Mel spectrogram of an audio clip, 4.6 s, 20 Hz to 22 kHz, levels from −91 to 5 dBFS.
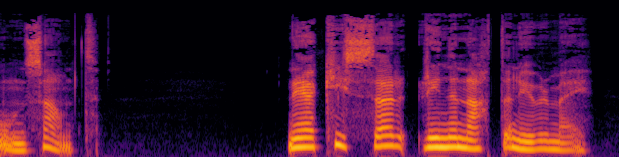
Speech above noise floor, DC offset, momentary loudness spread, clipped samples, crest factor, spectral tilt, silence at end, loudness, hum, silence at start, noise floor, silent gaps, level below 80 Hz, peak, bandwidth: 58 dB; under 0.1%; 12 LU; under 0.1%; 16 dB; -5 dB/octave; 0.25 s; -16 LUFS; none; 0 s; -74 dBFS; none; -56 dBFS; -2 dBFS; 15.5 kHz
